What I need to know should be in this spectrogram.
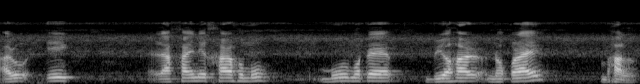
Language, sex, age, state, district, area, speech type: Assamese, male, 45-60, Assam, Lakhimpur, rural, spontaneous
